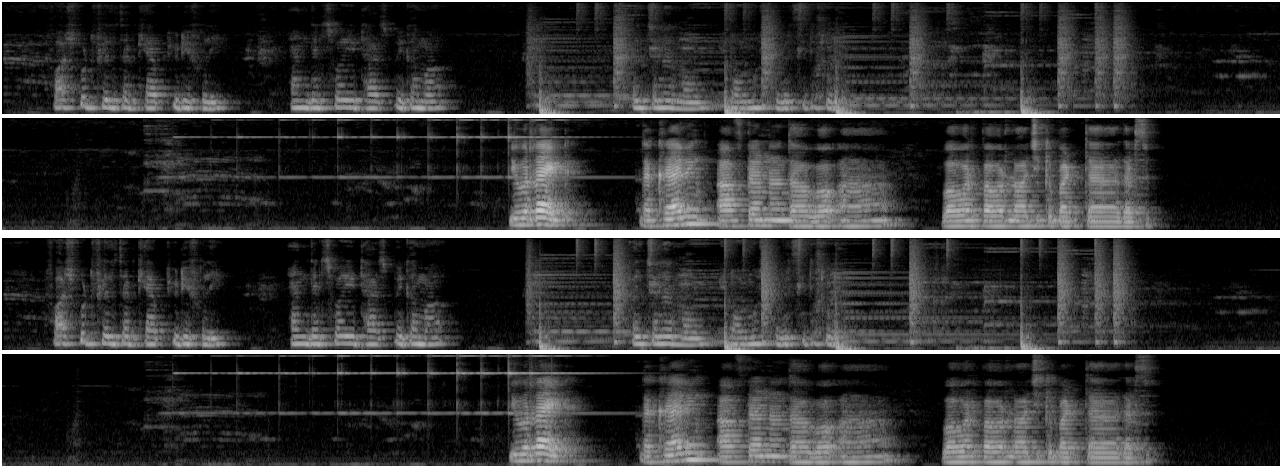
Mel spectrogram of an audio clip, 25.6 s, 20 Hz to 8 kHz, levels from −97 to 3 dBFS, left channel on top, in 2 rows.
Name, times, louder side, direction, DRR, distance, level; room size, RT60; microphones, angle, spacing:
voice 1, 0.5-2.2 2.9-4.5 6.3-8.5, right 1 dB, 80° right, 1.0 m, -38 dB
sound 1, 5.2-11.3, right 1 dB, 50° right, 1.4 m, -43 dB
Bell, 14.5-19.0, right 3 dB, 10° right, 0.6 m, -43 dB
voice 2, 17.8-18.6 19.1-21.8 22.2-24.3, left 3 dB, 70° left, 1.2 m, -30 dB
9.7 x 5.4 x 4.7 m
head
